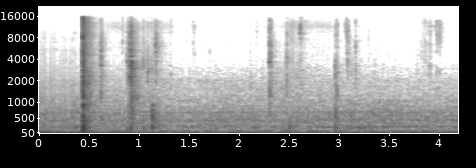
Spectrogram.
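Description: A hand tool rubbing a rub-on transfer sheet onto a wooden cutting board: scratchy rubbing with a few sharp clicks, the loudest about half a second in.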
